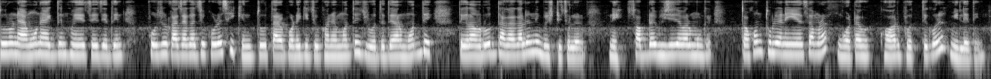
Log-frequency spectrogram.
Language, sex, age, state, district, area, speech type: Bengali, female, 30-45, West Bengal, Nadia, urban, spontaneous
